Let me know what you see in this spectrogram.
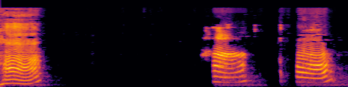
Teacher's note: হা উচ্চারণ করার সময় কিন্তু আমাকে হলকের শুরু থেকে আরেকটু উপরে উঠতে হয় এবং সেখানে এক ধরনের চাপ দিতে হয়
